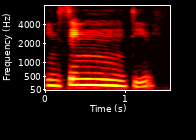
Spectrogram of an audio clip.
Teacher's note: an Italian might say incentive with a strong N there where we wouldn't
